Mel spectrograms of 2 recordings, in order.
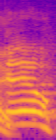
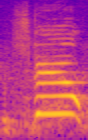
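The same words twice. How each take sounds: First: It is said in a low voice. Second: It is said in a high voice.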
